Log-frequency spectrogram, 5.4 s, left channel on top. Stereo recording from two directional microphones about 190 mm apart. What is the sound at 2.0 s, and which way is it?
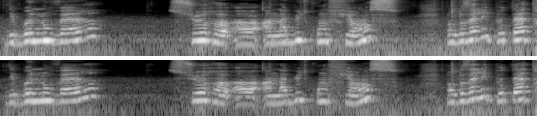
A woman's voice, 40° right (ahead or behind).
